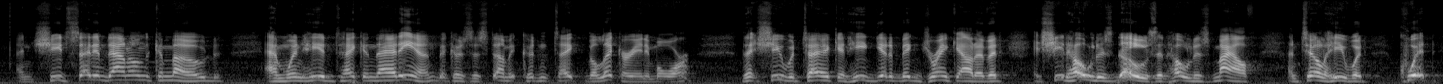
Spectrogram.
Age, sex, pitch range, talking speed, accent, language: 60-79, male, 145-195 Hz, 205 wpm, American, English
